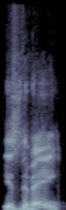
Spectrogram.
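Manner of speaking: mock German accent, v for w. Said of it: "the whole show in a German accent?".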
